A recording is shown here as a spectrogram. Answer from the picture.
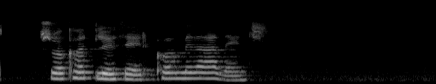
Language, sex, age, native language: Icelandic, female, 9, Icelandic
